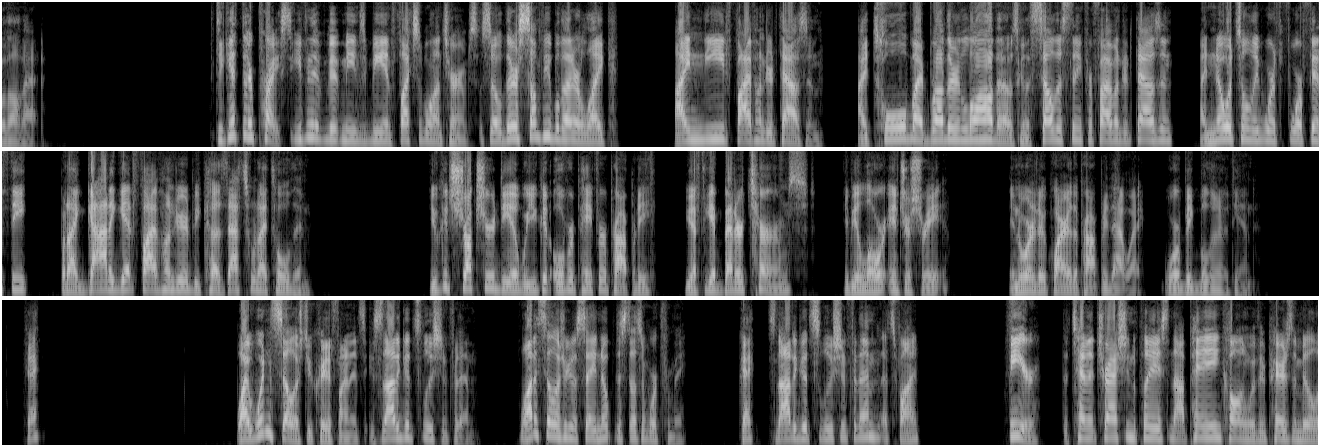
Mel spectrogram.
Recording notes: This was a live class recorded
